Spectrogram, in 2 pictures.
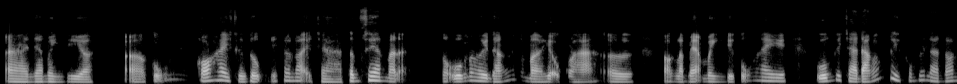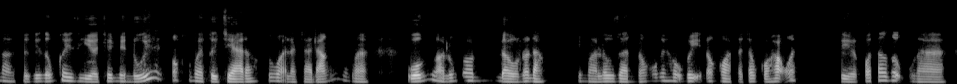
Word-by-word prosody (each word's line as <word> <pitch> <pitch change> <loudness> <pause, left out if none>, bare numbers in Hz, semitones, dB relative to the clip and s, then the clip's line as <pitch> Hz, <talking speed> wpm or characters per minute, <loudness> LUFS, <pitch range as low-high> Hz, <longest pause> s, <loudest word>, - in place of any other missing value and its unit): À, 130 -2 +4
nhà 130 0 +2
mình 130 -2 -2
thì, 130 -1 +1
ờ, 115 -1 +3 0.3
ờ, - - +1
cũng 220 - -3 0.2
có 160 -1 +6
hay 190 0 +2
sử 130 - +1
dụng 135 - +3
những - - -9
cái 180 - -1
loại 170 - 0
trà 125 -2 -3
tâm 155 - +4
sen 180 0 +5
bạn 140 - +4
ạ, - - -2 0.4
nó - - -2
uống 140 0 +4
nó 185 - -3
hơi 155 -3 +4
đắng 130 -1 +1
nhưng 170 - -22
mà 130 -2 +4
hiệu 130 +2 +1
quả. 115 -2 +1
Ừ, 120 -1 0 0.3
hoặc - - -1
là 125 - +3
mẹ 130 - +7
mình 135 -2 -2
thì - - +2
cũng - - -5
hay 165 -4 0 0.3
uống 150 +3 +4
cái 205 - -3
trà 145 -8 +3
đắng, 130 +7 +4
thì 250 -6 0
không 170 -1 -14
biết 200 - -8
là 155 -5 -1
nó 155 - -2
nà 165 -2 -6
từ 130 - -4
cái 145 - -1
giống 145 +2 -1
cây 175 -2 +1
gì 145 -3 -1
ở 125 - +4
trên 150 -1 -2
miền 140 -3 -2
núi 135 +2 +4
ấy, 295 -2 -7
nó - - -1
không 175 - -21
phải 150 -2 +1
từ 130 - +3
chè 125 -3 +6
đâu, 135 +1 0
cũng 165 - -7
gọi 160 - 0
là 125 - -4
trà 120 - -2
đắng 200 - +2
nhưng 185 - -18
mà 125 - 0 0.4
uống 145 +8 +7
vào 200 - +2
lúc 150 +2 -4
nó 180 -1 +1 0.2
đầu 130 -5 +3
nó 150 - +1
đắng 135 -3 +2 0.3
nhưng 150 - -14
mà 130 -2 -3
lâu 140 +2 +2
dần 130 -3 +1
nó 135 - -4
có 160 +3 -12
cái 175 0 -7
hậu 160 -1 -3
vị 150 - +1
nó - - -1
ngọt 140 -3 +1
ở 120 - -8
trong 140 0 -1
cổ 125 - -1
họng 145 +2 +4
ấy - - -1 0.4
thì 135 - 0
là 120 - -1
có - - +1
tác 185 - +2
dụng 190 - 0
là, 120 -3 -2
140 Hz, 305 wpm, -25 LUFS, 130-165 Hz, 0.4 s, mẹ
